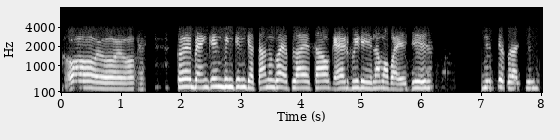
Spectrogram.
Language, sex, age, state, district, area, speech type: Goan Konkani, female, 30-45, Goa, Quepem, rural, conversation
